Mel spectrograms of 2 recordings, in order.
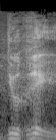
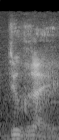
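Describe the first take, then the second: The two takes are said the same way.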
